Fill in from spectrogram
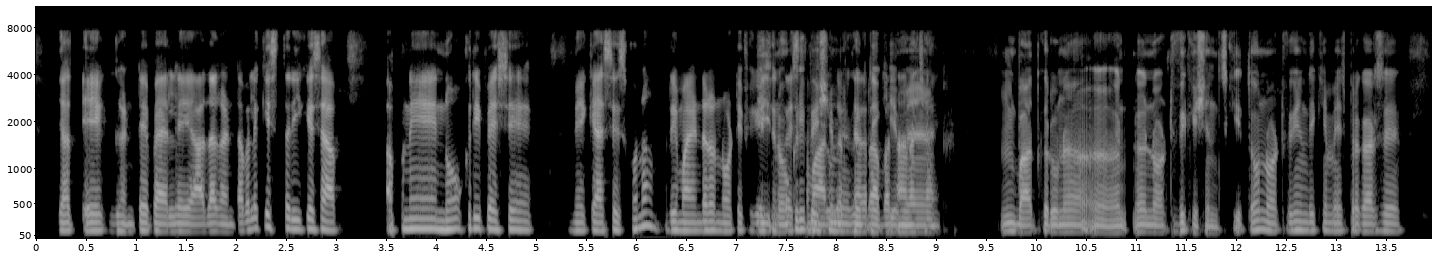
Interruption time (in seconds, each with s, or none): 7.2 s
